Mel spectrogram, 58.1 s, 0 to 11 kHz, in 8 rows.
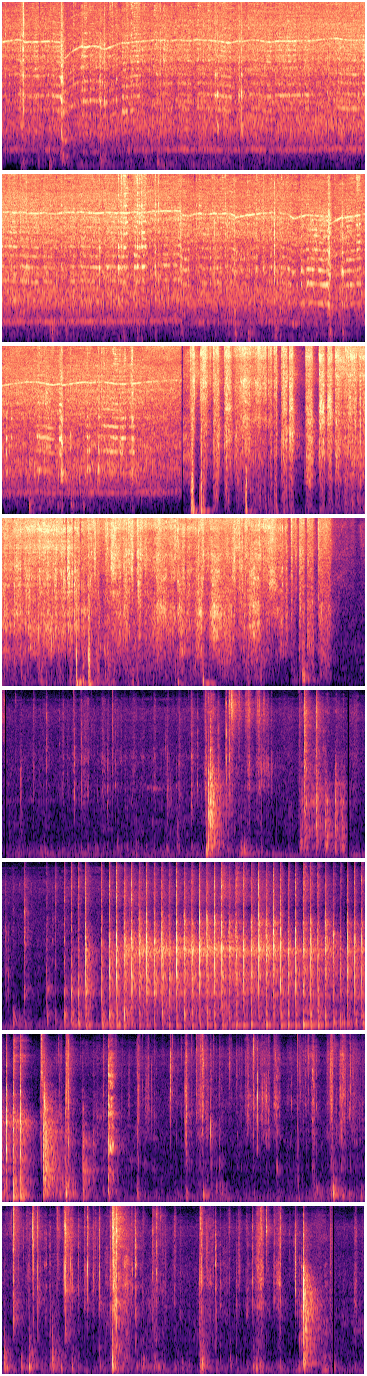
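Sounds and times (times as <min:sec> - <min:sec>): knocks and taps: 0:35.0 - 0:45.4.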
